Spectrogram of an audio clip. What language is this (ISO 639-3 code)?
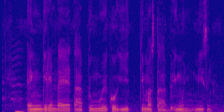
kln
